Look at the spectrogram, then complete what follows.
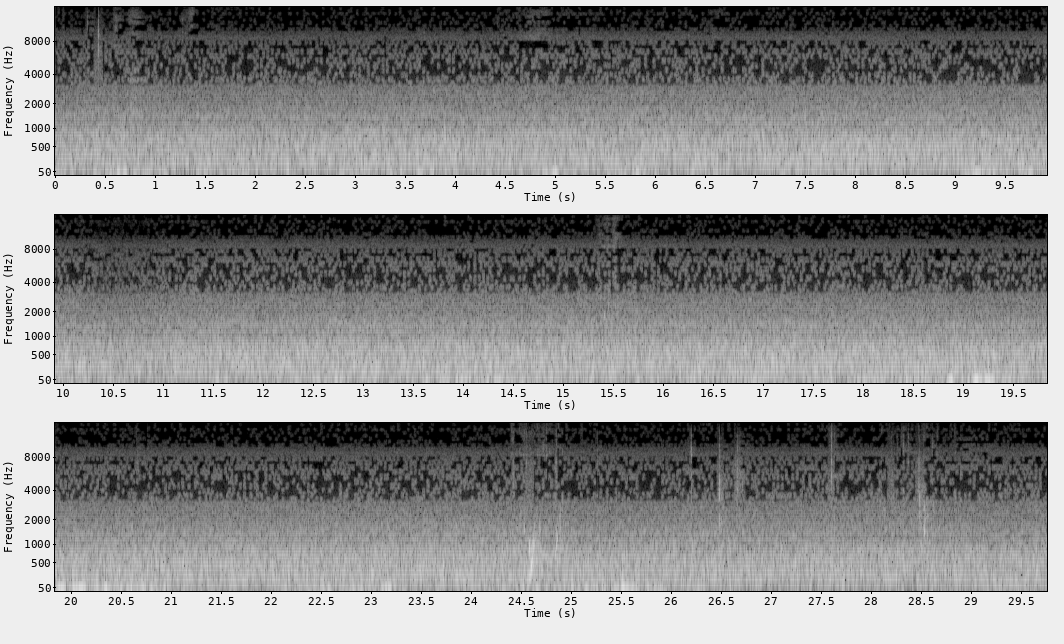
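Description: Steady rush of water pouring over a river weir, mixed with wind. A few light knocks come in the second half.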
